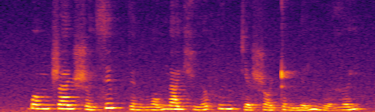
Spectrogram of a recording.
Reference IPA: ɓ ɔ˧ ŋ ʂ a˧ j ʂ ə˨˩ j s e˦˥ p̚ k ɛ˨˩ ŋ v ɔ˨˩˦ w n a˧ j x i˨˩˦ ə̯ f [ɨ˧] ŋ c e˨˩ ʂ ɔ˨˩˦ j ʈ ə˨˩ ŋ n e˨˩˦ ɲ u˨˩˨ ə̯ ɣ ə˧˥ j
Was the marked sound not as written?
no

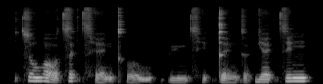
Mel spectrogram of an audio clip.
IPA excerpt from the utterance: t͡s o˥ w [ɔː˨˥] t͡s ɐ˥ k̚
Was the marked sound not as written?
yes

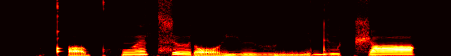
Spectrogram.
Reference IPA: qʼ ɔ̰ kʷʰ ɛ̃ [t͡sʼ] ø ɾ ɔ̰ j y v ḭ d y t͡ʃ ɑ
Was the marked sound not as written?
yes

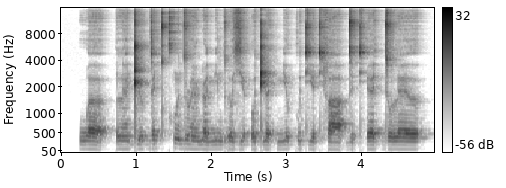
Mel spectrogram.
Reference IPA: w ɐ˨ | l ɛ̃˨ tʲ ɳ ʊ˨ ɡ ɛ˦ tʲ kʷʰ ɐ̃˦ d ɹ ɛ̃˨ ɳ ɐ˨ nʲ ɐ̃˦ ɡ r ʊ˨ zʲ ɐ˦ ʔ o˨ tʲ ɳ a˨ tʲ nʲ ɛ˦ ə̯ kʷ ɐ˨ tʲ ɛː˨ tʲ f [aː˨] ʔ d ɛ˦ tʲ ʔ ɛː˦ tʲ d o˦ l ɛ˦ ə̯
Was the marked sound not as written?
no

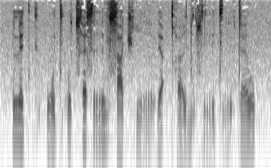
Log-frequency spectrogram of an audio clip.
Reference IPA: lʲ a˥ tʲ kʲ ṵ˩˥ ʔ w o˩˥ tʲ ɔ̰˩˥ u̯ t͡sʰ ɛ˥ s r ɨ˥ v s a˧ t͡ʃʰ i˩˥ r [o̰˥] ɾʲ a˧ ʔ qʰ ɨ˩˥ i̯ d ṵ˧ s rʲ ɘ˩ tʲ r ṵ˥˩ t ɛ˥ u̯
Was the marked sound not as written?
yes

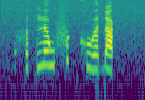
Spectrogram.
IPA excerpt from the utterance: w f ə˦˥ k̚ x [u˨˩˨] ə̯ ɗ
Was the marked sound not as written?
no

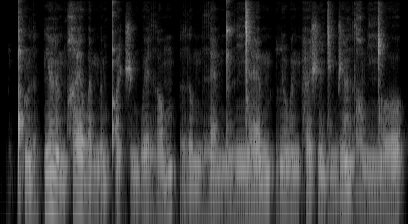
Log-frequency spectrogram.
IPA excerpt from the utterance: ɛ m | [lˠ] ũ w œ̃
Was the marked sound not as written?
yes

